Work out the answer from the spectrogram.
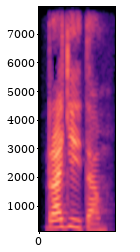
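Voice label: "радейтам" Komi, female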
